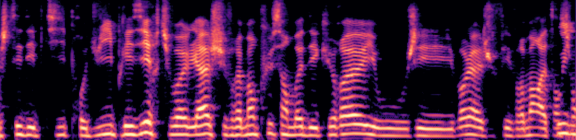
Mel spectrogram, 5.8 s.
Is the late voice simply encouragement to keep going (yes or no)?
no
